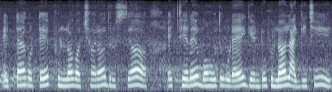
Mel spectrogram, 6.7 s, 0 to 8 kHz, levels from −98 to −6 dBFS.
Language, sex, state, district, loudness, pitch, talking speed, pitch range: Odia, female, Odisha, Khordha, -16 LUFS, 220 Hz, 80 wpm, 210-230 Hz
